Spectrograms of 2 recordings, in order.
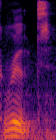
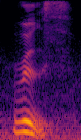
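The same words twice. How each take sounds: First: Root for Ruth, ending in a t; Spanish pronunciation. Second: Ruth ending in an English th; American pronunciation. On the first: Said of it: "In Spanish, it sounds like root". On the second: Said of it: "American-style name". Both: Shown as a demonstration.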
